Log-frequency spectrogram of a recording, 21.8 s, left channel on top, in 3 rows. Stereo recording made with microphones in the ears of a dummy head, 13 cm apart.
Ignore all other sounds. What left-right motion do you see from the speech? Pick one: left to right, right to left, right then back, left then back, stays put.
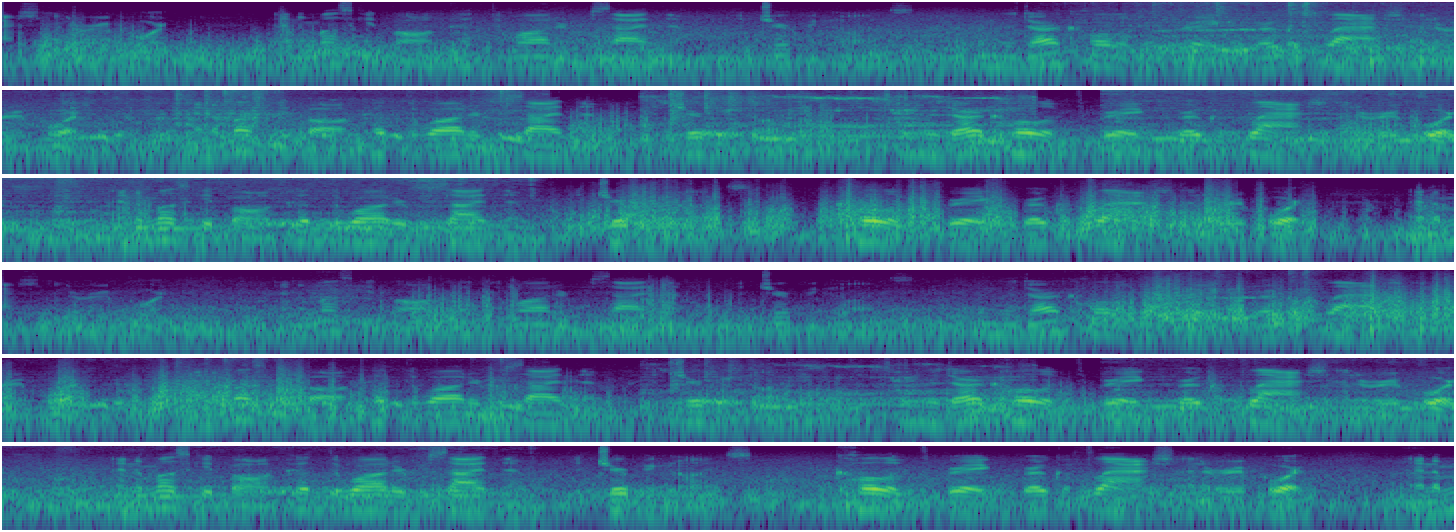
left to right.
